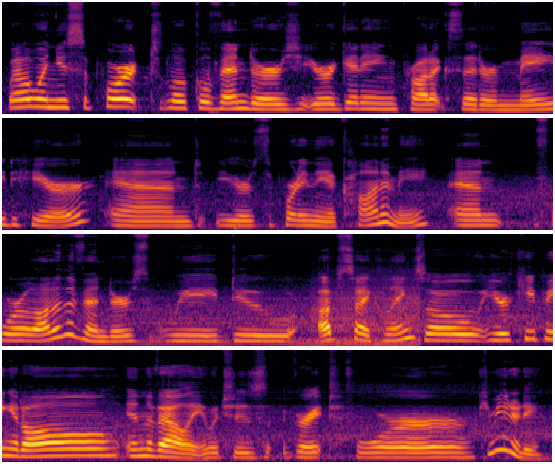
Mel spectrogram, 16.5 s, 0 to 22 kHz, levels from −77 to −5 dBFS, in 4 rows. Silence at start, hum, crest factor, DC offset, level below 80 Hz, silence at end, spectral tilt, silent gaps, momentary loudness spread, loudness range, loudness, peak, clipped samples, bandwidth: 0.05 s; none; 18 dB; under 0.1%; -64 dBFS; 0 s; -5.5 dB/octave; none; 13 LU; 8 LU; -21 LUFS; -2 dBFS; under 0.1%; over 20 kHz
